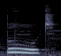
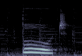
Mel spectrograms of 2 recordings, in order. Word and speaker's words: Boot: Double O, as in Boot. Boot, meaning boat. Did you spot it? If you find a double vowel, it means a prolonged vowel sound. Saal, Meer, Boot.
